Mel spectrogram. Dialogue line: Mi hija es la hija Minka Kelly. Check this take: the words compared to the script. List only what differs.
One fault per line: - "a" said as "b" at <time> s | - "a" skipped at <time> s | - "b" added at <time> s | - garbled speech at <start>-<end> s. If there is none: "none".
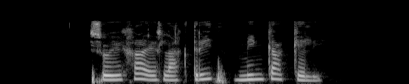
- "Mi" said as "Su" at 0.9 s
- "hija" said as "actriz" at 1.7 s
